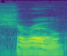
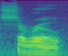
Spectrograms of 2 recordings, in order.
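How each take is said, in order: First: The name begins with an 'sh' sound. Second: The name begins with a plain 's' sound. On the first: The name's proper form, meaning lion. The speaker calls it right. "It's really pronounced Sharu" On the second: A young child's mispronunciation of the name. The speaker calls it wrong. "He pronounces it Saru because he's only five. He's pronouncing it wrong"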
